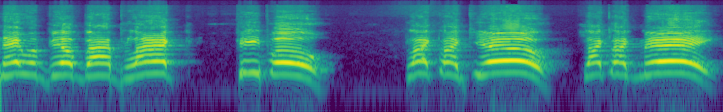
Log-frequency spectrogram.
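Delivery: slow, loud, emphatic declaration; emphatic preaching. Real, not acted. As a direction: hammer each phrase home.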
